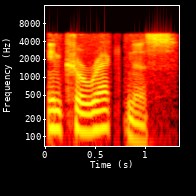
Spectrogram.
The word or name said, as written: incorrectness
